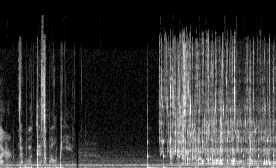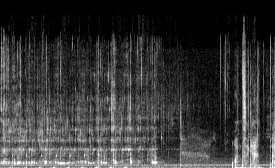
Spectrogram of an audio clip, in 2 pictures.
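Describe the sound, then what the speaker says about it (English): Wine poured into a glass, a soft trickling, gurgling liquid flow lasting several seconds amid quiet whispered ASMR talk, with faint taps and clicks around it. "Once again, I poured way too big of a glass"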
